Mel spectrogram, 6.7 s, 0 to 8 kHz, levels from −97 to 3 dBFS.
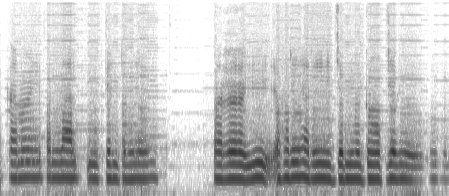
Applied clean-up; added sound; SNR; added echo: neural separator model SepFormer DNS4.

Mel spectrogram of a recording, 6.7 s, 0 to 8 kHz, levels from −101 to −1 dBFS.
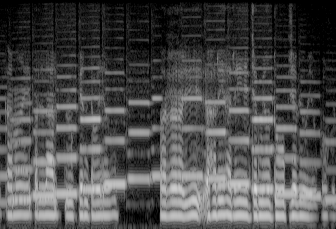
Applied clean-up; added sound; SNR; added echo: none; Wind instrument, woodwind instrument; 3 dB; none.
